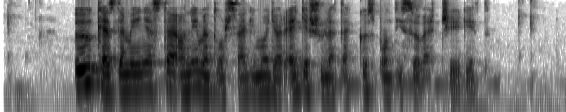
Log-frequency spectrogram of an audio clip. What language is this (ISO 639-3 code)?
hun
